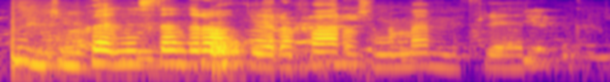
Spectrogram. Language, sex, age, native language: Icelandic, female, 13, Icelandic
